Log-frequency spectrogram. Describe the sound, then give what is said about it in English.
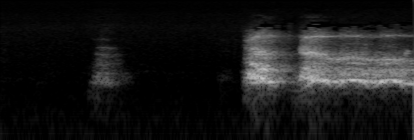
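A pet dog named Lucy gives a brief, quiet yip, then after a pause lets out two longer, louder barks in quick succession, heard clearly with no talking. “It's just like the soft bark in the background.”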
